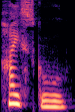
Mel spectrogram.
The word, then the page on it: high school: British English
